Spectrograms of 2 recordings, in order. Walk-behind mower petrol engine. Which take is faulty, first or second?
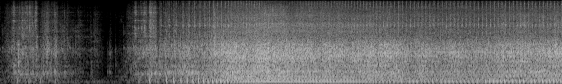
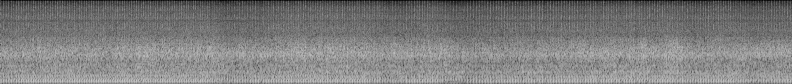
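second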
